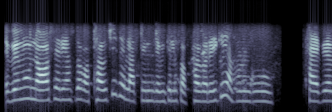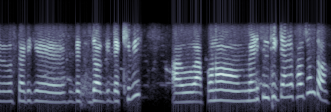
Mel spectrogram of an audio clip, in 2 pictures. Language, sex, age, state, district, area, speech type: Odia, female, 45-60, Odisha, Angul, rural, conversation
